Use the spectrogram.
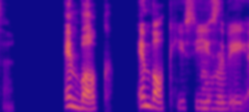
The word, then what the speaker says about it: Imbolc: How do you pronounce that? In bulk.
